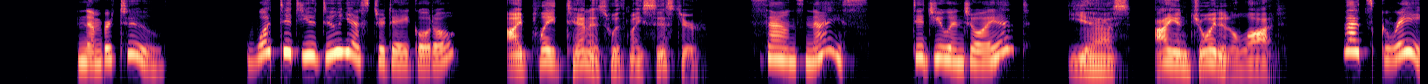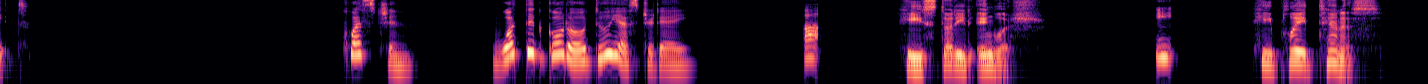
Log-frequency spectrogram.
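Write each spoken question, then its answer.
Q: What did Goro do yesterday?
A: He played tennis.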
